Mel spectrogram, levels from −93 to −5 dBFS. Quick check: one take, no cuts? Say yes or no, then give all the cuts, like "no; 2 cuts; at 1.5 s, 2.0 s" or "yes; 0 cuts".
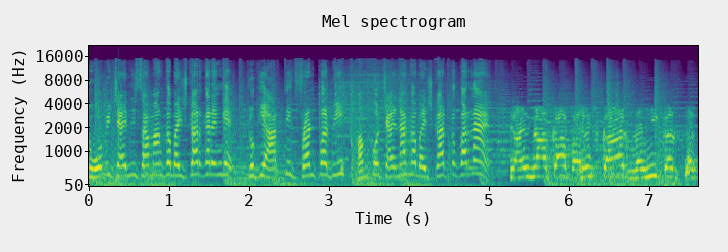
no; 1 cut; at 5.1 s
